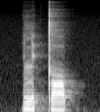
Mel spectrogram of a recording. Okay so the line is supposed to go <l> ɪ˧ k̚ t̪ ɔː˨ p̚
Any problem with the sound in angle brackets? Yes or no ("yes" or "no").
no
